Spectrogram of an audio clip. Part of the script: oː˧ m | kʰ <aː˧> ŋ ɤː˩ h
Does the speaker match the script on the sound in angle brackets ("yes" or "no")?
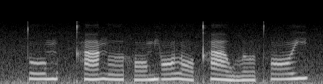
no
